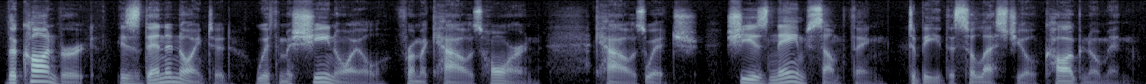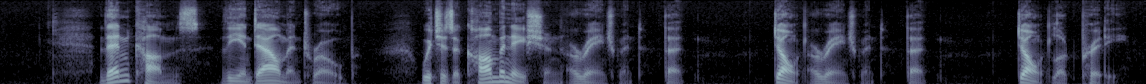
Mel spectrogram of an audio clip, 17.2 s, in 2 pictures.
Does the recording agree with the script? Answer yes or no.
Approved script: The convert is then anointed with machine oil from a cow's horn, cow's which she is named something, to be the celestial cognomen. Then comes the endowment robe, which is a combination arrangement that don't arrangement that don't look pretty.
yes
